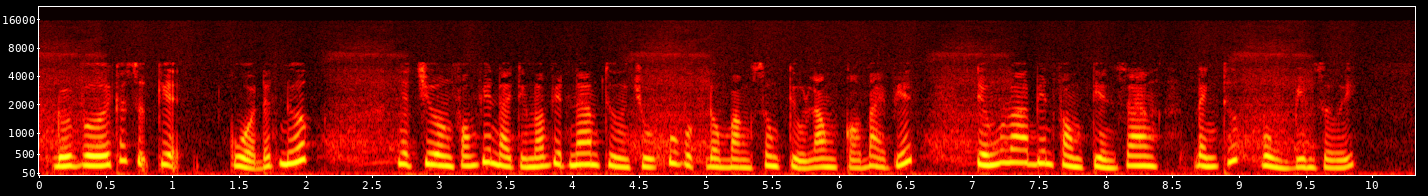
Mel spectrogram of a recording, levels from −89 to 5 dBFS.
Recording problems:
high frequencies cut off; noticeable; nothing above 5.5 kHz
hiss; faint; throughout; 25 dB below the speech

